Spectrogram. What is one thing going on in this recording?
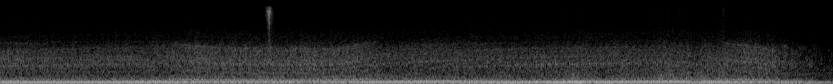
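A vehicle engine rumbles steadily as it drives.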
